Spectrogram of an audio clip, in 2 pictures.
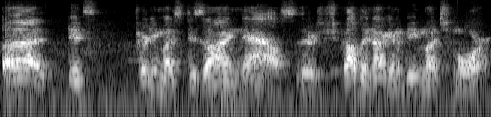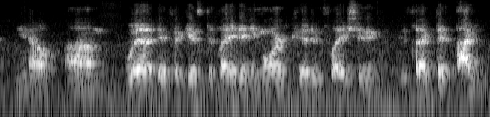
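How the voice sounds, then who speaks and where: A man answering questions over a speakerphone call, talking in a hesitant, halting way with many fillers and restarts. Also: medium pitch, steady tone, sharp tone, slight background noise. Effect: heard over a speakerphone call. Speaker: project engineer consulted by phone. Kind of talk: answering questions at a county meeting. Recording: distant echoey speakerphone in meeting room.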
